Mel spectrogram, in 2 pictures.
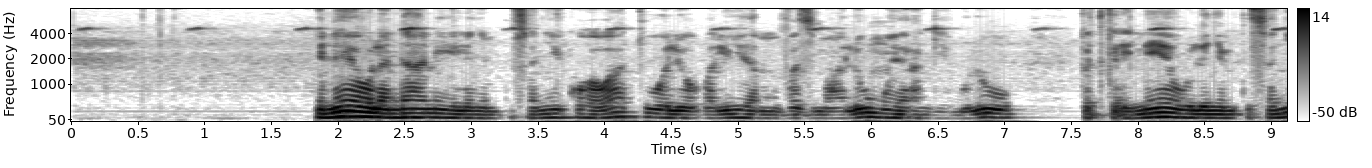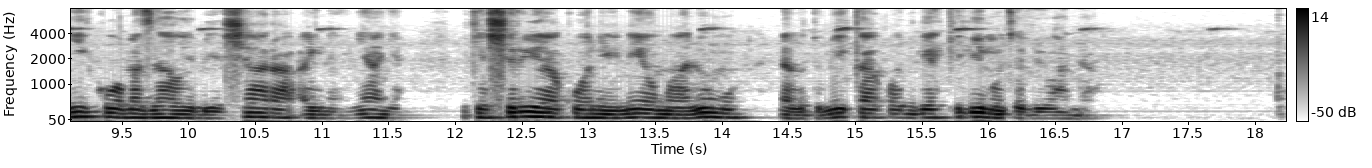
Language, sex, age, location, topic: Swahili, male, 25-35, Dar es Salaam, agriculture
